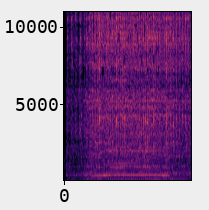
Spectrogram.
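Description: A sewing machine runs at a steady pace, stitching along the bottom of a bag lining, its motor whirring with a continuous rapid mechanical rattle, close and without talk.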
